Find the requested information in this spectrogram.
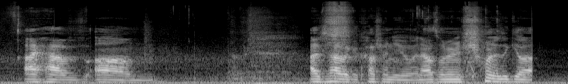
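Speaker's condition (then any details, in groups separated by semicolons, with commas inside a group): No condition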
